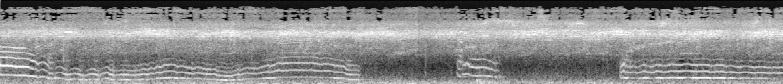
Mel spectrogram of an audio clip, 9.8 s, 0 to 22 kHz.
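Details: A brown tabby community cat in a park, being patted on the lower back, gives long, wavering, sing-song meows like humming a tune in pleasure, growing more heated, in three drawn-out phrases over steady soft rustling, September 2021.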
